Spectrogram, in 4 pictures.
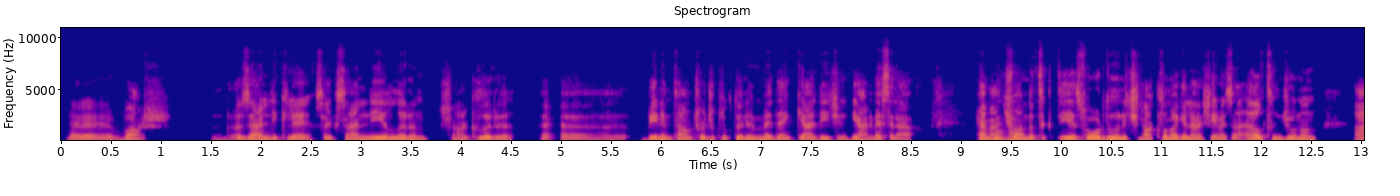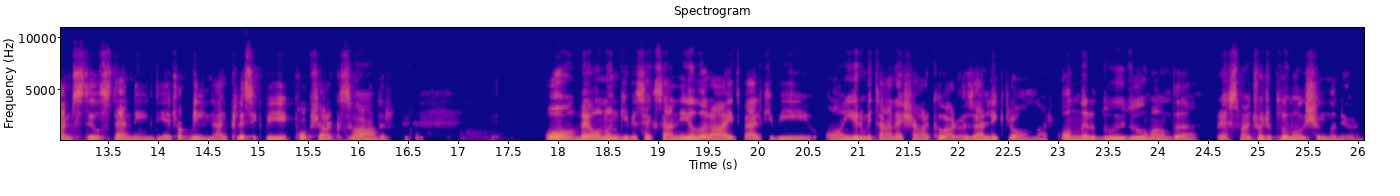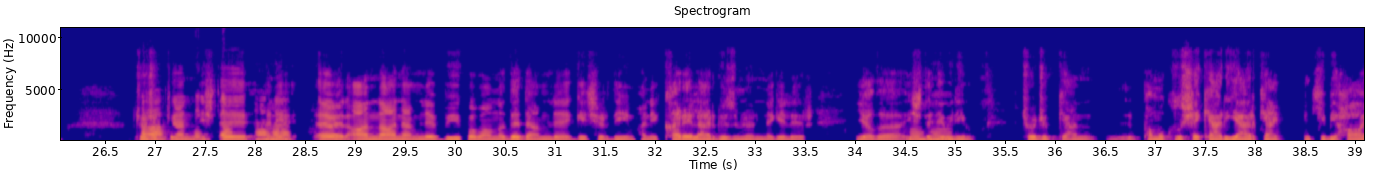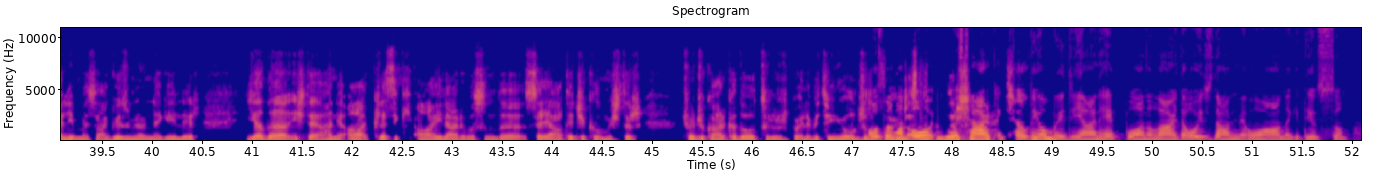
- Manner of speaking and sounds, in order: other background noise
- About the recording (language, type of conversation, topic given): Turkish, podcast, Müziği ruh halinin bir parçası olarak kullanır mısın?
